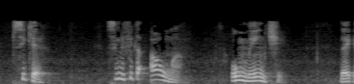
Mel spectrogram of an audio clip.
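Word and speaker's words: ψυχή: Começamos com PS. Aqui um Y, psi, um Q e um E. Psique. Psique.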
